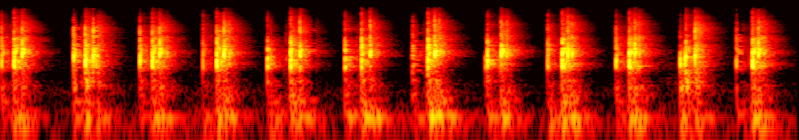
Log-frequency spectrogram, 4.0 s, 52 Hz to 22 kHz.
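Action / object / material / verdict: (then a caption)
tap / empty plastic ice cube tray / plastic / none. A thin metal rod with a white rounded tip taps inside the hollow cells of an empty, translucent frosted plastic ice cube tray with 15 compartments. The result is a steady run of quick, sharp, hollow clicks, often in close pairs, with a bright tone centred around 2 kHz. Each tap dies away almost at once.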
